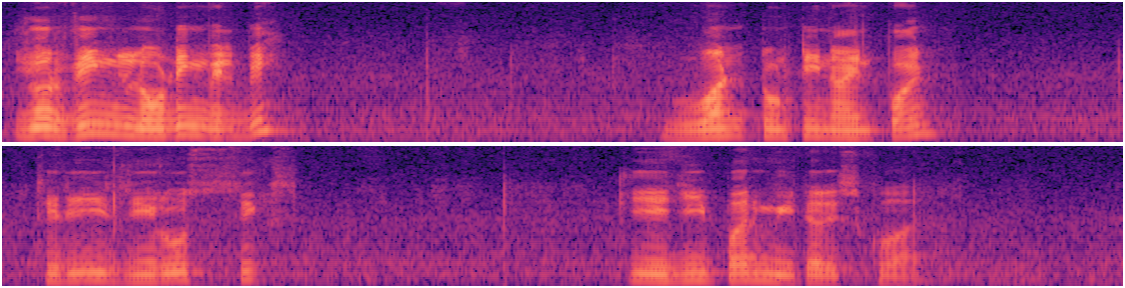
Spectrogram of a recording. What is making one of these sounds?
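A young man speaks calmly in short phrases.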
